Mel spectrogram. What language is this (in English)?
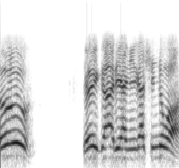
Bodo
